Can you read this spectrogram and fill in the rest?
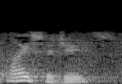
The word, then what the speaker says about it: eisegetes: They are called eisegetes. Spell it. E-I-S-E-G-T. Yes. I-E-I-S. E-G-E-T-E-S. Eisegetes. E-I-S.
